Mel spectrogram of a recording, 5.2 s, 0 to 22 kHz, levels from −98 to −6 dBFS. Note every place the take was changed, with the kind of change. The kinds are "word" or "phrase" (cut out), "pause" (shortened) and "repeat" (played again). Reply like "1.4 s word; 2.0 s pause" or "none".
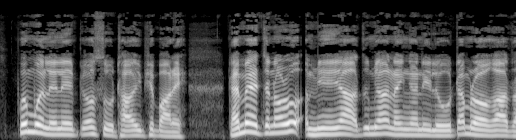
1.9 s pause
